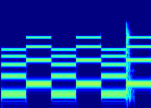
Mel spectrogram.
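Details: Public AED in a how-to demonstration delivering a shock after the flashing button is pressed: rapid alternating two-pitch electronic beeping with a brief click-like burst near the end, then "shock delivered".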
